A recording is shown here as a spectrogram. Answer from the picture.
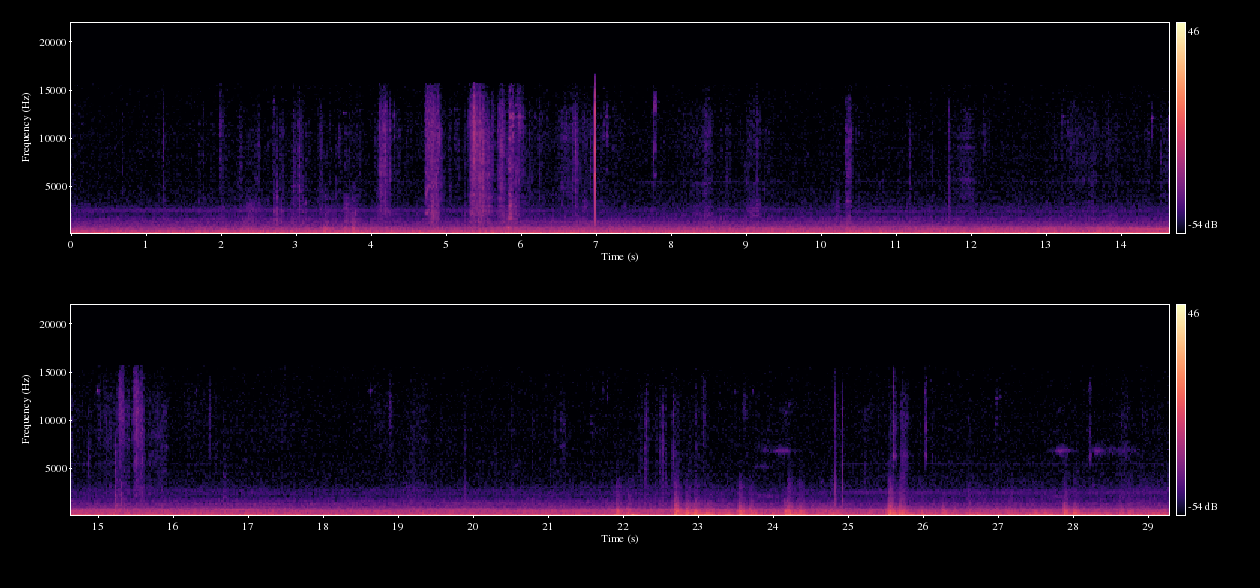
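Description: Shinkansen train heard from inside the passenger cabin as it pulls out of the station and gathers speed: a steady low rumble with a faint motor whine that slowly rises in pitch. Near the end come a few louder rushing surges as another Shinkansen runs close alongside.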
